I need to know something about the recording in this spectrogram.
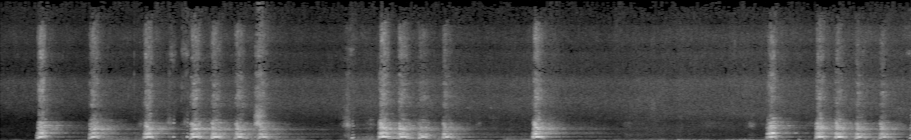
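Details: A Great Dane barking while scared of a bear statue; loud deep barks in quick bursts of two to five, with pauses between groups and a person speaking faintly.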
